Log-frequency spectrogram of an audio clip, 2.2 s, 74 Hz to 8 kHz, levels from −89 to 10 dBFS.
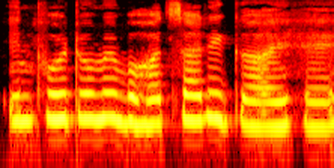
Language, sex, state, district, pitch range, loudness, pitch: Hindi, female, Jharkhand, Ranchi, 245-290 Hz, -13 LUFS, 275 Hz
